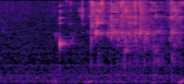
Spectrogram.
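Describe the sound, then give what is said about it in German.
A drink is poured into a glass for tasting: a couple of bright drip-like plinks, then a steady, soft splashing trickle that keeps running to the end. Fairly quiet, with no talking. “Ja, gieß mal ein.”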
